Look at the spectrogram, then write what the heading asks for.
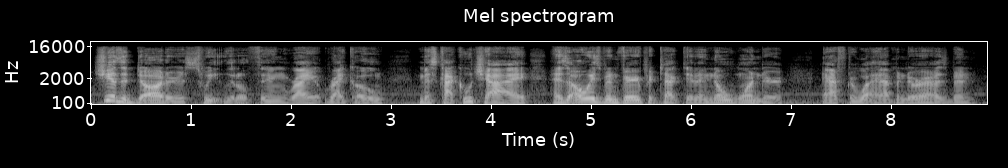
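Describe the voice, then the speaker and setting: Man reading as a chatty, gossipy local man, bright-voiced. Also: medium pitch, animated, normal speed, voice pushed down. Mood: sympathetic, confiding. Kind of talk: reading visual novel dialogue aloud.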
